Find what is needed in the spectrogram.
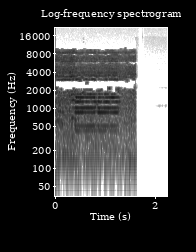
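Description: Busy street noise with a vehicle horn honking for about a second, after which all sound cuts off abruptly into silence.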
